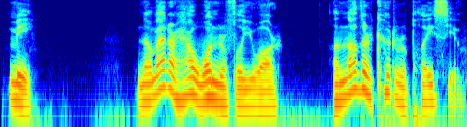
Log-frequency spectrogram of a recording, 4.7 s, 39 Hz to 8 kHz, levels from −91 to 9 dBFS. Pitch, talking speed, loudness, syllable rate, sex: 130 Hz, 140 wpm, -18 LUFS, 6.4 syllables/s, male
